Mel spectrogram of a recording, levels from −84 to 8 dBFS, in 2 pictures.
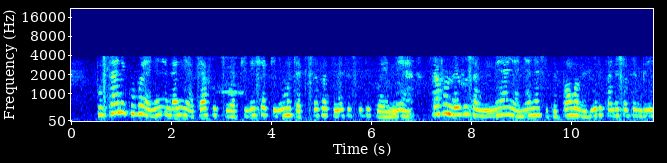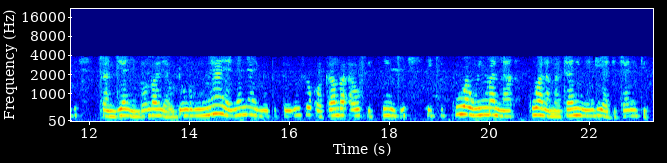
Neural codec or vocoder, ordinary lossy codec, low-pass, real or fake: none; AAC, 16 kbps; 7.2 kHz; real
